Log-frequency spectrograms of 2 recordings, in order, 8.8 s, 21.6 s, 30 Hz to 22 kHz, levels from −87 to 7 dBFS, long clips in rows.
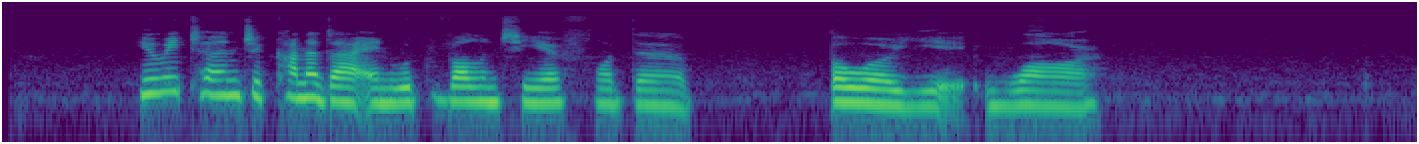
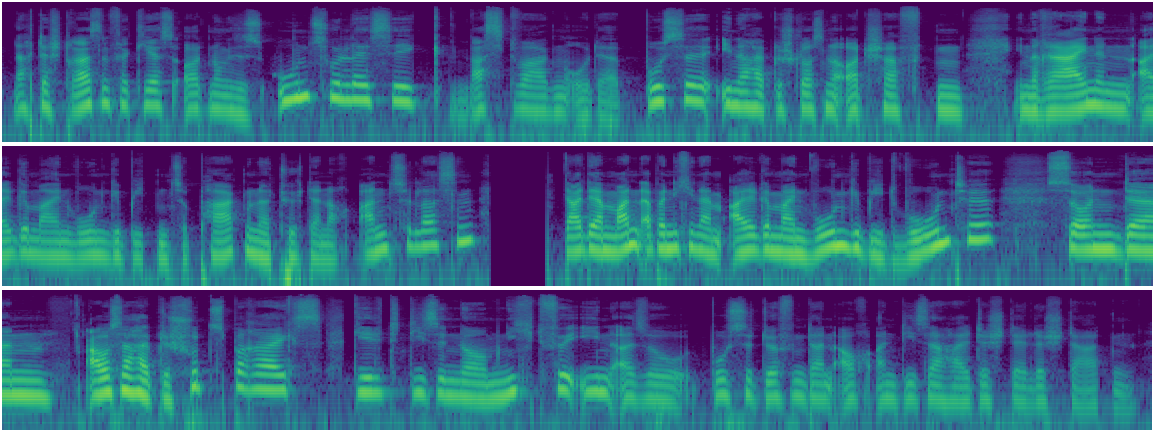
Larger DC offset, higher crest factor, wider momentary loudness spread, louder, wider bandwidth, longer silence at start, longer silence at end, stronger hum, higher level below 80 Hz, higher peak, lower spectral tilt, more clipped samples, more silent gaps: neither; about the same, 18 dB vs 20 dB; about the same, 13 LU vs 12 LU; about the same, -21 LUFS vs -23 LUFS; second, 7 kHz vs 17 kHz; first, 0.85 s vs 0.1 s; first, 2 s vs 0.1 s; neither; second, -64 dBFS vs -46 dBFS; about the same, -4 dBFS vs -2 dBFS; first, -8.5 dB/octave vs -6 dB/octave; neither; second, none vs 10.25-10.60 s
